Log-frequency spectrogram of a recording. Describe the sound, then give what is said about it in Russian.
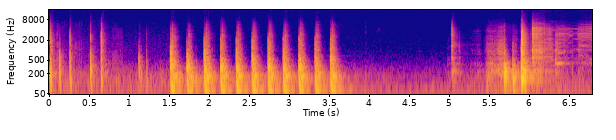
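Knocking on the door of a large house: a few scattered knocks, then a quick, even run of many sharp raps, followed after a pause by a few softer noises. “Стучи, стучи быстренько.”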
